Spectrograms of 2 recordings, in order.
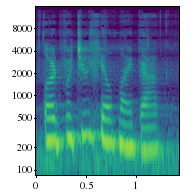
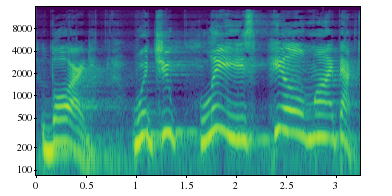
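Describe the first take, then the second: First: It is said calmly and quietly. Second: It is said strongly and forcefully.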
